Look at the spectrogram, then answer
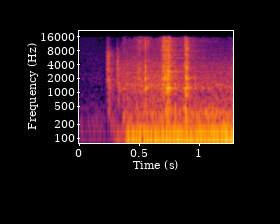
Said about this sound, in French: Tournevis ou perceuse à la main,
